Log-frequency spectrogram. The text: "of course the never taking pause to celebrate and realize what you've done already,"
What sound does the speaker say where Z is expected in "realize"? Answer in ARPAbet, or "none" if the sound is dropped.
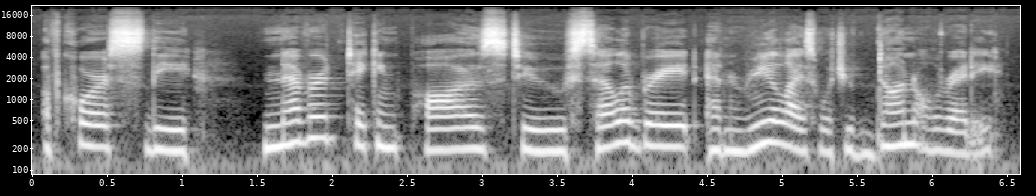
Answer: Z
